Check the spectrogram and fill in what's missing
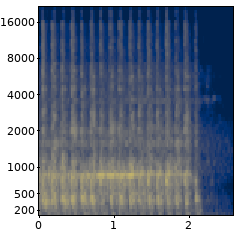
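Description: A sewing machine stitching a dress strap runs in a fast, steady needle rhythm for about two seconds, close and moderately loud, then stops abruptly into silence.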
